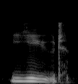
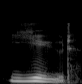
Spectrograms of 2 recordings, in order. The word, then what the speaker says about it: you'd: So we lose our h and our a, and we're left with eude. And what you can see there is we've gone down to 1 syllable, eude, eude.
